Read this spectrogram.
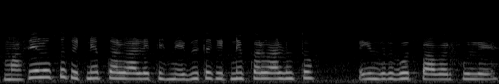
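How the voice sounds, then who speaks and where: A woman's voice: high voice, steady tone, a little fast, natural voice. A woman voicing a mafia boss's spoiled, lovesick younger sister who talks in a demanding, boastful way, in a fan audio drama. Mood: scheming. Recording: tinny phone-like recording, faint hiss.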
